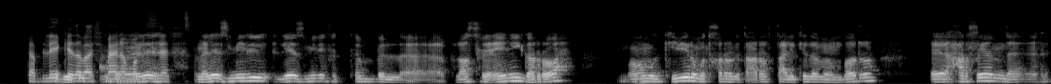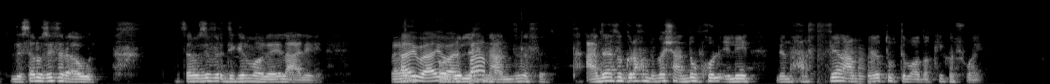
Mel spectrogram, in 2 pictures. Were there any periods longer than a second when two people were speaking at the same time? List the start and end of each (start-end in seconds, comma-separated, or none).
0.5-1.9, 14.5-15.8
